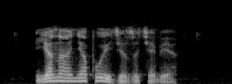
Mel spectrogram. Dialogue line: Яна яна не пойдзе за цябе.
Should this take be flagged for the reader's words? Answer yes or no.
yes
